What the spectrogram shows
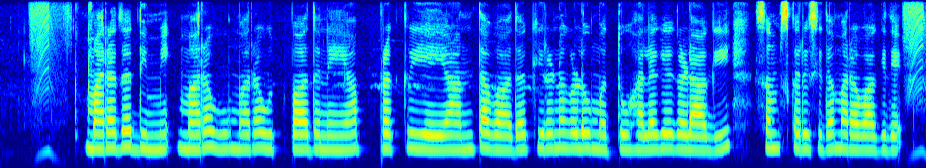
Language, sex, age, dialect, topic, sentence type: Kannada, female, 25-30, Mysore Kannada, agriculture, statement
